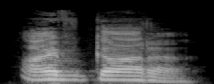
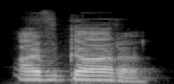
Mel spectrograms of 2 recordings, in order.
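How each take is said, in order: The two takes are said the same way.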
